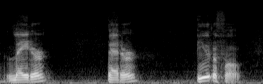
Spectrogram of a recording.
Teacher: the medial T becomes a soft d all right it's not a complete D but it goes toward a d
